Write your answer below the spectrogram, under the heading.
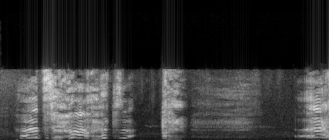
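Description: A quick series of forceful voiced sneezes with sharp bursts and short gasps between; an allergic sneezing fit.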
